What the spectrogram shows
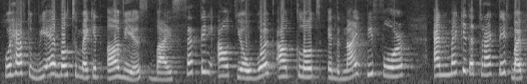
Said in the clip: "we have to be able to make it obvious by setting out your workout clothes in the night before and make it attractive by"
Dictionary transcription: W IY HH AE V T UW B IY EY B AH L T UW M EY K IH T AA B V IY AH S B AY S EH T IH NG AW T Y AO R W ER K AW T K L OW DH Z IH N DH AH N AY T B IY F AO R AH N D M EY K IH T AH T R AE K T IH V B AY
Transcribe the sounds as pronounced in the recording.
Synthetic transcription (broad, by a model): W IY HH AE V T UW B IY EY B AH L T UW M EY K IH T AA V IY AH S B AY S EH T IH NG AW T Y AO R W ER K AW T K L OW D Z IH N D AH N AY T B IY F AO R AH N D M EY K IH T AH T R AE K T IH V B AY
